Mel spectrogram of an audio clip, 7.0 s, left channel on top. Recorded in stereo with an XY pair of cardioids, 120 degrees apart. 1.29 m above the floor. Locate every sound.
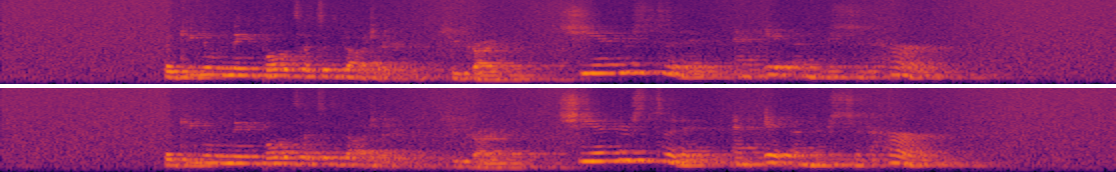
1.0 s a man speaking: 5° left, 6 m; by 3.2 s 25° left, 7.5 m
3.5 s a woman speaking: 50° right, 5.5 m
